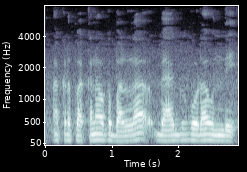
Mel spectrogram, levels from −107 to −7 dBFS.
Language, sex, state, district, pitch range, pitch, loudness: Telugu, male, Telangana, Hyderabad, 110-120 Hz, 115 Hz, -15 LUFS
